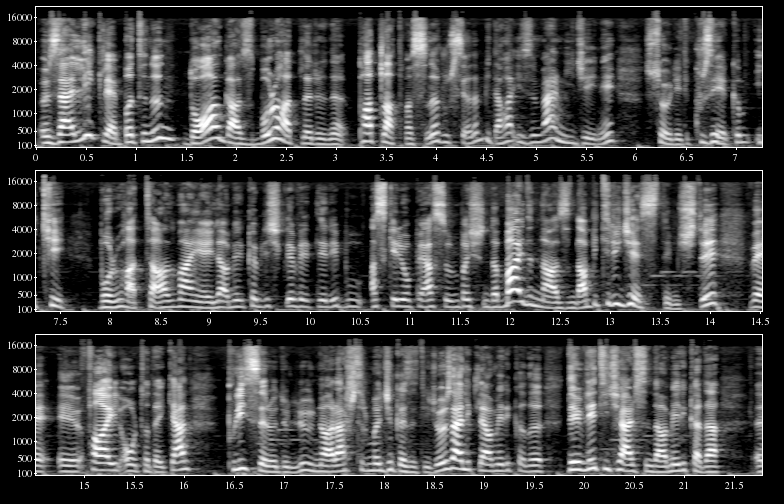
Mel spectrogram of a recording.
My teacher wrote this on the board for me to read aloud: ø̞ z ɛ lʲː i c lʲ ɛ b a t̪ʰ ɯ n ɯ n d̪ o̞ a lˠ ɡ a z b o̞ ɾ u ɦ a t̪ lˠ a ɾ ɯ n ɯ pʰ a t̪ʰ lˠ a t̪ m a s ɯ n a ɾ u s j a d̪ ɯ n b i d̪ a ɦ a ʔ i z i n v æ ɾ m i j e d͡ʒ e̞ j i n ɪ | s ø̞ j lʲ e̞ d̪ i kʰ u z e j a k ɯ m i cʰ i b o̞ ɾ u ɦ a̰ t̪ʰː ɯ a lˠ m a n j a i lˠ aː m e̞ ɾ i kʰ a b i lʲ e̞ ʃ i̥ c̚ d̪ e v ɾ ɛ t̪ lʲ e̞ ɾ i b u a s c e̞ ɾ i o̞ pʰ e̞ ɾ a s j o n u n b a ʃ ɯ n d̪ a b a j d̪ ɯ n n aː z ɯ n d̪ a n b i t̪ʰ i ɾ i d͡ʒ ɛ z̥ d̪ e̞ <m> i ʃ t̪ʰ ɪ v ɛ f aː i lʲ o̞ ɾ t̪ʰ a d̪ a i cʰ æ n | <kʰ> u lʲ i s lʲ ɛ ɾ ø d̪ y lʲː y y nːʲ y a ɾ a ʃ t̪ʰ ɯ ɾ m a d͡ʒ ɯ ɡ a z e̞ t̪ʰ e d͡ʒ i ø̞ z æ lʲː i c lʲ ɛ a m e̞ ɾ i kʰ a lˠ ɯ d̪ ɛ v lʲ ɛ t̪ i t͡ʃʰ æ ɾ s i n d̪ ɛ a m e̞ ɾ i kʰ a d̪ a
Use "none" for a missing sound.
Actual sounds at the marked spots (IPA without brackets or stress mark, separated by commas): m, pʰ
